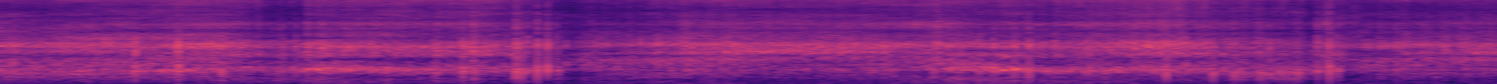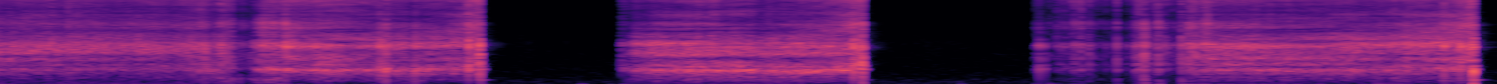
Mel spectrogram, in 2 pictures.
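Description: A grey foam sponge with a blue scouring layer is pressed and rubbed by hand over an empty, hollow cardboard toilet-paper tube that is taped down. The result is a continuous rough, scratchy rubbing with a crackly, bright hiss and a faint hollow tone. It breaks off into two short silences near the end.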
